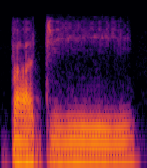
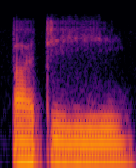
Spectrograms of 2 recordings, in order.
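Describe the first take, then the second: No difference in how they are said.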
